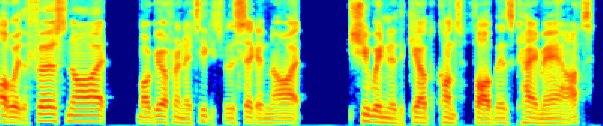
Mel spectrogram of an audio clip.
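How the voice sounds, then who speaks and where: A man's voice: medium pitch, steady tone, fast, smooth, no room sound, studio quality. An Australian man in his fifties telling rambling anecdotes with restarts in a casual chat. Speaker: guest. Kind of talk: casual storytelling.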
